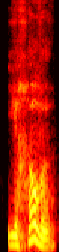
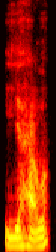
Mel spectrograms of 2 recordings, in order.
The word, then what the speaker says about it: Yahweh: This is that looks like it's pronounced Jehovah. We all know it's Yahweh, right?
